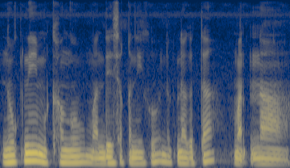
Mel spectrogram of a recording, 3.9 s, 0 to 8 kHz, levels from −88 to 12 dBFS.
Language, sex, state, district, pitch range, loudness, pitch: Garo, male, Meghalaya, West Garo Hills, 95-120 Hz, -17 LUFS, 110 Hz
